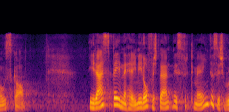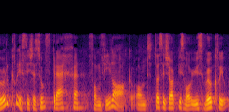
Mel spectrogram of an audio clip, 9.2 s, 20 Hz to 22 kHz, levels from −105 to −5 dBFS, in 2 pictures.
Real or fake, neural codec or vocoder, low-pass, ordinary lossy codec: fake; codec, 16 kHz, 2 kbps, FunCodec, trained on LibriTTS, 25 frames a second; 7.2 kHz; none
